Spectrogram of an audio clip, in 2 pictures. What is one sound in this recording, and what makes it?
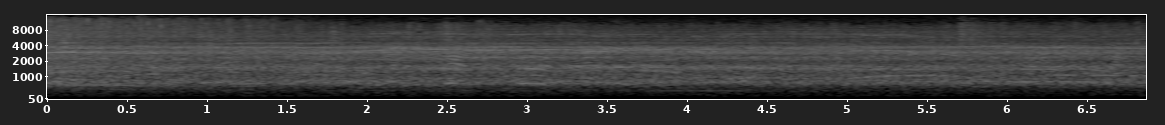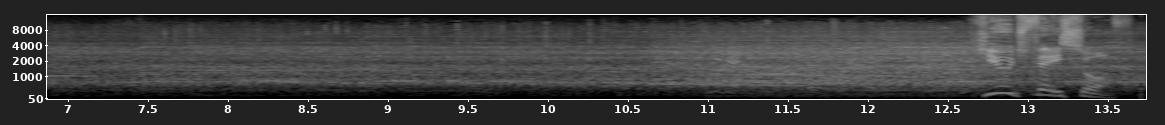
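A stadium crowd murmurs and cheers in the distance.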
